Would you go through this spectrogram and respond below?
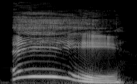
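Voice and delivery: sudden high "Hey!"; jolted, calling out; surprised exclamation. Real, not acted. Interrupts own reading aloud.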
